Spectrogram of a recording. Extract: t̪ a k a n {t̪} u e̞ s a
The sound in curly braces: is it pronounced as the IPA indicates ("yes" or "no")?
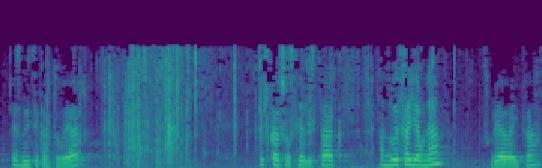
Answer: no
